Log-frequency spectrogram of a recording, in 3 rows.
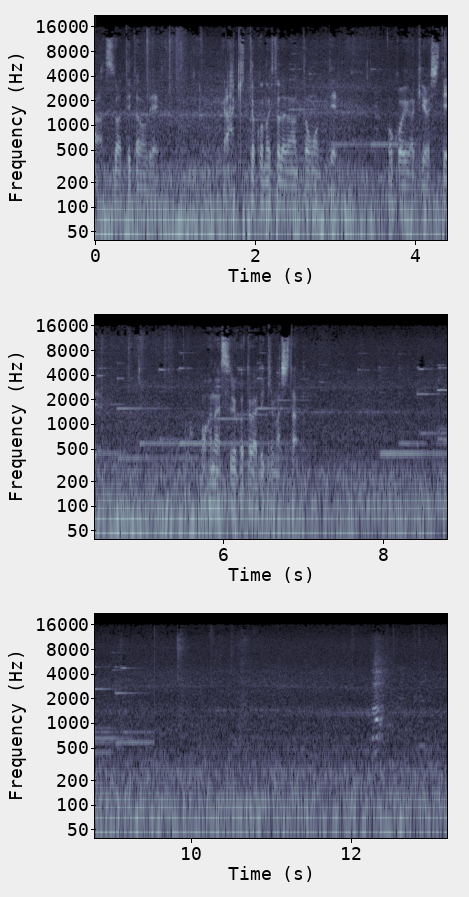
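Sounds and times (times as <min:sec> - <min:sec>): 
onboard train announcement voice: 0:00.0 - 0:00.8, 0:01.4 - 0:09.6
rumble of a moving train carriage: 0:00.0 - 0:13.1
speech: 0:00.1 - 0:04.8, 0:05.7 - 0:07.3
short melodic chime inside a moving train: 0:02.2 - 0:09.6.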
